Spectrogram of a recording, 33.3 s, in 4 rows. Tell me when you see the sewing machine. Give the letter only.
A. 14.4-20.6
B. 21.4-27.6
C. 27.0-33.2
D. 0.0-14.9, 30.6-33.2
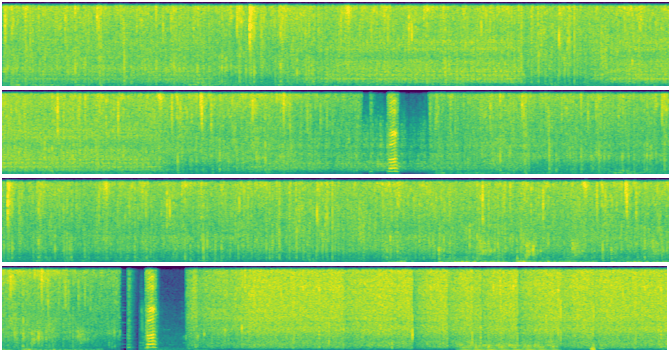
D.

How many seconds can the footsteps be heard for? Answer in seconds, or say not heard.
6 s.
